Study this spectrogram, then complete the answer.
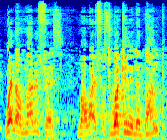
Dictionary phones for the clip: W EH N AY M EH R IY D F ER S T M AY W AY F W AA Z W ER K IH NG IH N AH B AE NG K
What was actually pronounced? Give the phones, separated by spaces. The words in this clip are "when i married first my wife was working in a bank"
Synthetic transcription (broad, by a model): W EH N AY M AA R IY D F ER S T M AY W AY F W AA S W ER K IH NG IH N AH B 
